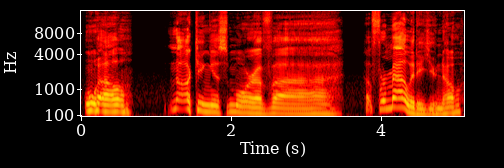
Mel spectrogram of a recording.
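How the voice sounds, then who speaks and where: A man playing a cocky, playful and easily flustered king of hell as an affectionate boyfriend in an ASMR roleplay, with theatrical teasing pauses and stammers. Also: on the high side, very animated, clean tone, no echo, studio quality. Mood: indignant, boastful. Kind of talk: ASMR roleplay addressed to the listener.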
